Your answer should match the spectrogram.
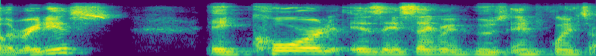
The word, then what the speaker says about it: chord: this word CH h o r d is pronounced cord not chord it's pronounced cord okay make sure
